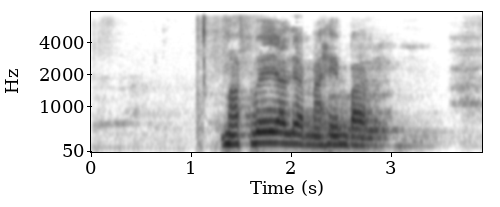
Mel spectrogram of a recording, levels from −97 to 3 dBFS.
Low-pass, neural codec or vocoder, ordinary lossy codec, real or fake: 7.2 kHz; none; AAC, 48 kbps; real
